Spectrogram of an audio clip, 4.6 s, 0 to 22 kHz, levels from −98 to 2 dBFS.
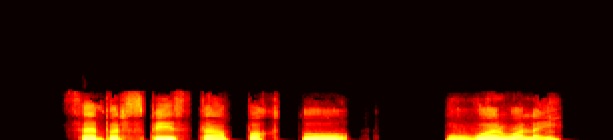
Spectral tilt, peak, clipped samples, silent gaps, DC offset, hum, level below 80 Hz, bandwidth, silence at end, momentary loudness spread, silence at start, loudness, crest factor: -7.5 dB/octave; 0 dBFS; under 0.1%; 2.84-3.33 s; under 0.1%; none; -54 dBFS; 7.6 kHz; 0.4 s; 10 LU; 0.6 s; -16 LUFS; 16 dB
